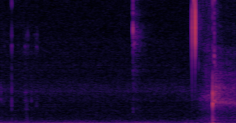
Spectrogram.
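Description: Two faint computer mouse clicks, one about a second and a half in and a sharper one near the end, over a low steady hum.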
